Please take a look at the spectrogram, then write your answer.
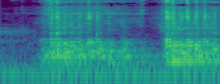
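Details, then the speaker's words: Lawn mower deck pulley spun twice by hand gives a gritty, ratcheting rumble instead of a smooth free-wheel; the rough, worn pulley bearing is suspected as the source of the loud deck noise. "see listen that sounds real bad that might have been what I was hearing"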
